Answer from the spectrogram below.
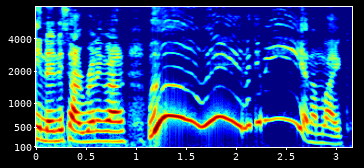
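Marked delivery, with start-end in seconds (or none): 1.1-2.7 put-on very high-pitched child whooping; imitated child's shrieky "look at me"; gleeful kid squeal. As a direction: squeal like a kid tearing round the house. Kids running around wildly, imitated.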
